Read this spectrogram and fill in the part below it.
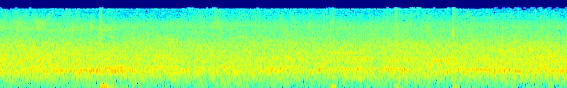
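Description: A basketball bounces on a hard court a few times.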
